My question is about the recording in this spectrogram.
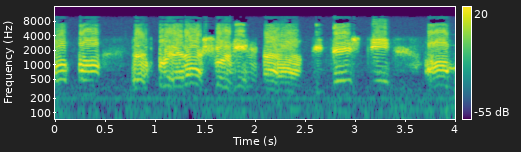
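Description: Speech only: a man talking in Romanian over a telephone line.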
